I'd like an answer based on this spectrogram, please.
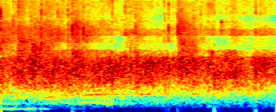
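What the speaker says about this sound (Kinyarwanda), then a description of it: "Ikomera amashyi yo Mana" Applause from a church congregation, a dense, loud, continuous clapping that fills the room for a couple of seconds.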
